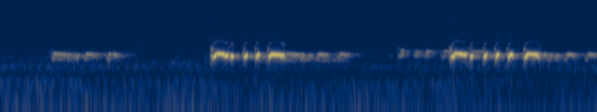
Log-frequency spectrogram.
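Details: White zebra dove song used as a lure to prompt other doves to sing: a soft low coo, then two loud stuttering bursts of rapid pulsed notes, each easing into a drawn-out trailing coo.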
